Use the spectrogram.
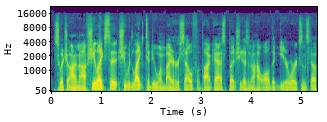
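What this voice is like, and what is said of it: Strained, worn-out singing voice. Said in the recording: “fucked up my voice, blew my vocal cords out. So my voice is still recovering from that. I should technically still be on vocal rest right now”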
